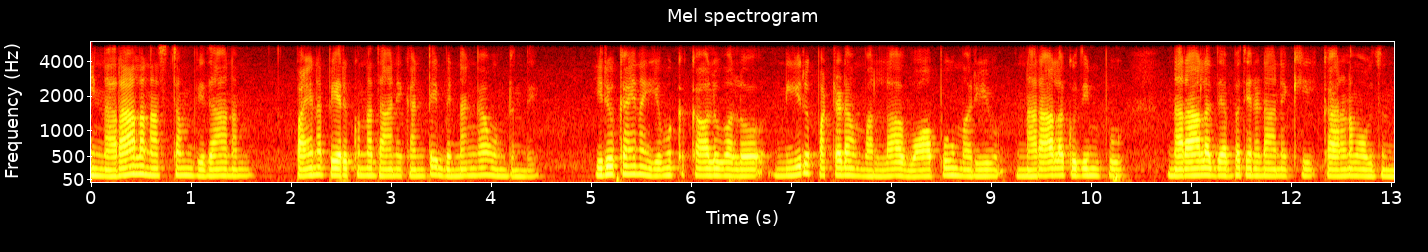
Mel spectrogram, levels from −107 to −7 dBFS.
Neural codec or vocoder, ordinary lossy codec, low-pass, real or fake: none; none; 5.4 kHz; real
